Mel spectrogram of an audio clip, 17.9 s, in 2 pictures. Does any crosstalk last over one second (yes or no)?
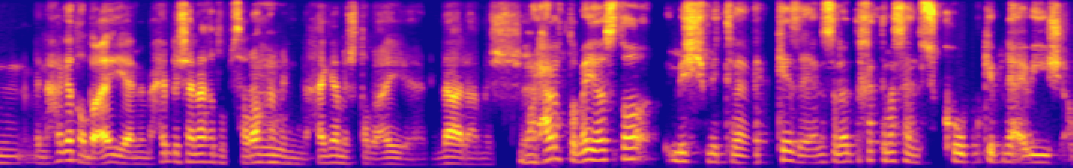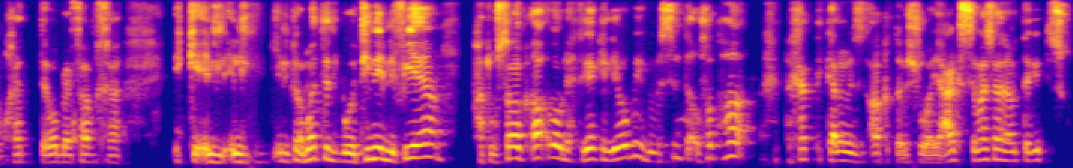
no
